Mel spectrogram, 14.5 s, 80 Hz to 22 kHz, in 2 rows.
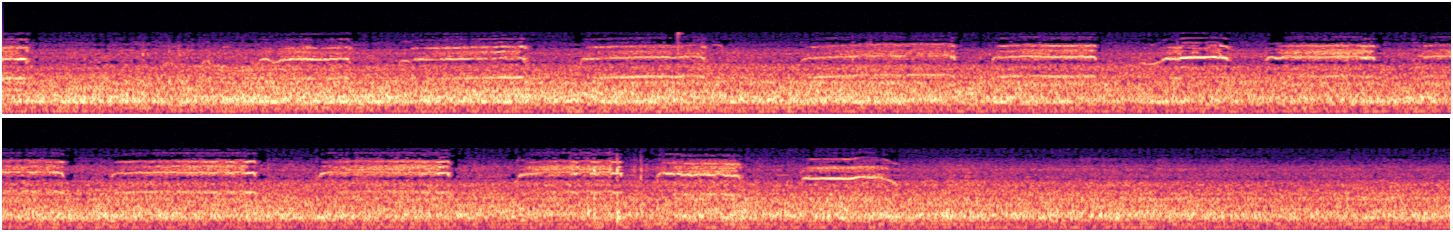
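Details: Peregrine falcons at a nest in Koszalin on 3 June 2024 as the female flies in and a chick jumps onto the roof and is fed by its mother; harsh, ringing calls repeat over steady background hiss, about eighty per minute.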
